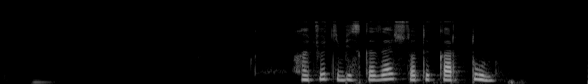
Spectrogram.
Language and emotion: Russian, neutral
